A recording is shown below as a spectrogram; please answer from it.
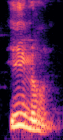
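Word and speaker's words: ינון: Enon. Enon? Enon. It's the name What? of the Mashiach. Enon? How you spell it?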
